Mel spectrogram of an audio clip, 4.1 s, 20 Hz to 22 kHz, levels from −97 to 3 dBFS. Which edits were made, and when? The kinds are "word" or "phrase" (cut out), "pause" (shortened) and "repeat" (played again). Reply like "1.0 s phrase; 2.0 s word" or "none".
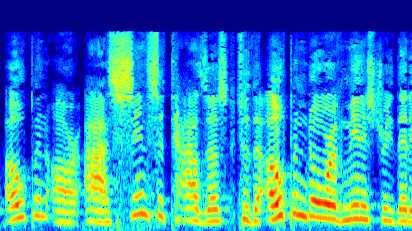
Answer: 2.3 s pause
